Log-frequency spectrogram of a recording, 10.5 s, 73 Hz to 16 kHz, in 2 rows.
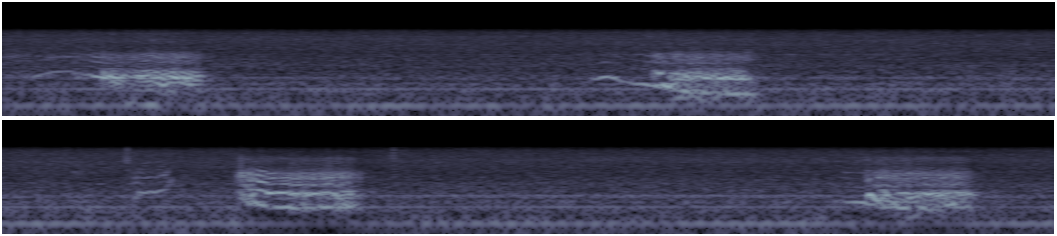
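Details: Soft, squeaky, whistling snoring with a steady rhythm of about 19 breaths a minute from a sleeping 6-month-old female Bulldog puppy.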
